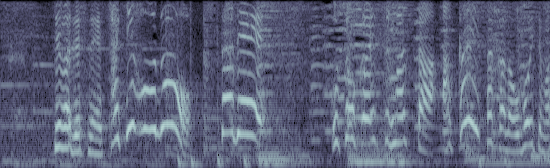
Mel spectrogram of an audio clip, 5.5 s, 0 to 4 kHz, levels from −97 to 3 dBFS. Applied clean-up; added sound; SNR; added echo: none; none; none; none.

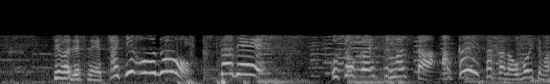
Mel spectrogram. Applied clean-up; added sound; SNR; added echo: none; Dog; 18 dB; none.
